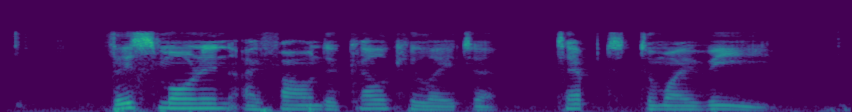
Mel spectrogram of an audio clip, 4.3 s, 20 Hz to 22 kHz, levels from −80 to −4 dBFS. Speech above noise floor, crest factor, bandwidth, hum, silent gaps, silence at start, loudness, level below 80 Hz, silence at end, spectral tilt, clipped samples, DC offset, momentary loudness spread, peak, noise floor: 23 dB; 22 dB; 7.2 kHz; none; none; 0.55 s; -35 LUFS; -62 dBFS; 0.4 s; -2.5 dB/octave; under 0.1%; under 0.1%; 14 LU; -16 dBFS; -60 dBFS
